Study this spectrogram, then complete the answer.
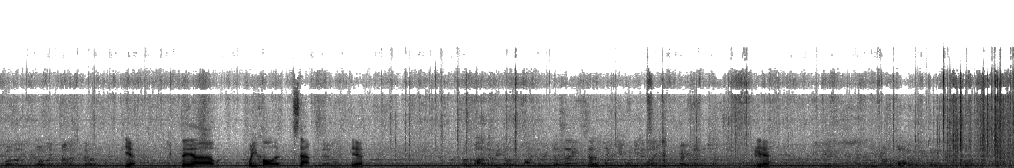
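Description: Paper crinkles as a sandwich is wrapped.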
